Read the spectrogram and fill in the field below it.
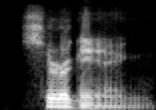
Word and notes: sirgang: American English

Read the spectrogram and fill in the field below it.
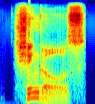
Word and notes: shingles: British English

